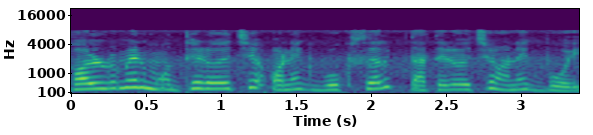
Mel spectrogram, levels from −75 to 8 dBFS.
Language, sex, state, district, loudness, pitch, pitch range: Bengali, female, West Bengal, Dakshin Dinajpur, -17 LUFS, 250 Hz, 220-280 Hz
